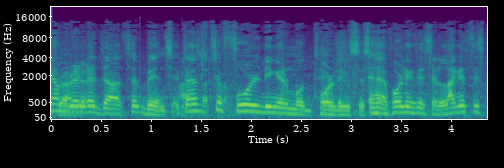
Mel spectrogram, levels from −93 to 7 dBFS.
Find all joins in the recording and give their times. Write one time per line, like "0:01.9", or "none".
none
